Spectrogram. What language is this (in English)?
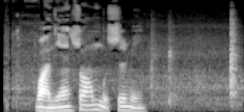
Chinese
